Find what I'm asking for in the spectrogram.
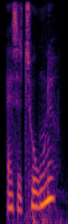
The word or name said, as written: acetone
